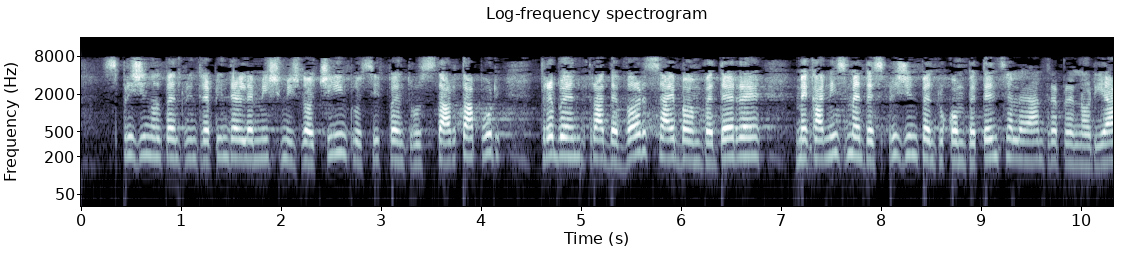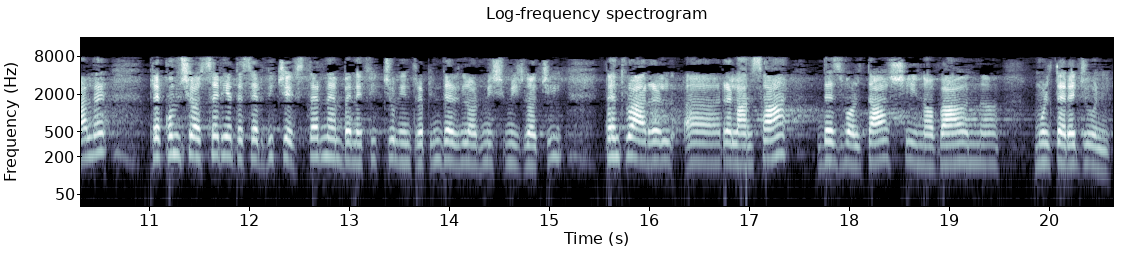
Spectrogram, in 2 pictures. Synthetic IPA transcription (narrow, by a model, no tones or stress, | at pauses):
spɾiʒinulpe̞nt̪ɾuɨnt̪ɾe̞pɾind̪e̞ɾʲile̞miʃimiʒlo̞t͡ʃijːŋklusiv̥pe̞nt̪ɾust̪art̪apurʲt̪ɾe̞buje̞ɨnt̪ɾad̪e̞vərsəajbəɨnve̞d̪e̞ɾe̞ | me̞kanisme̞d̪e̞spɾiʒinpe̞nt̪ɾuko̞mpe̞t̪e̞nt̪se̞le̞ant̪ɾe̞pɾe̞no̞ɾiale̞ | pɾe̞kumʃio̞se̞ɾije̞d̪e̞se̞rvit͡ʃije̞kst̪e̞rne̞ɨnbe̞ne̞fit͡ʃiulɨnt̪ɾe̞pɾind̪e̞ɾilo̞rmiʃimiʒlo̞t͡ʃijpe̞nt̪ɾua | ɾe̞lansad̪e̞zvo̞lt̪aʃiːno̞vaɨn | mult̪e̞ɾe̞d͡ʒiunʲ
